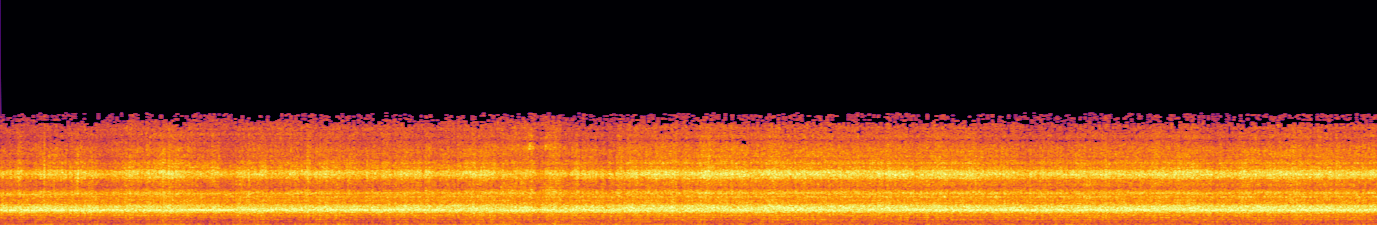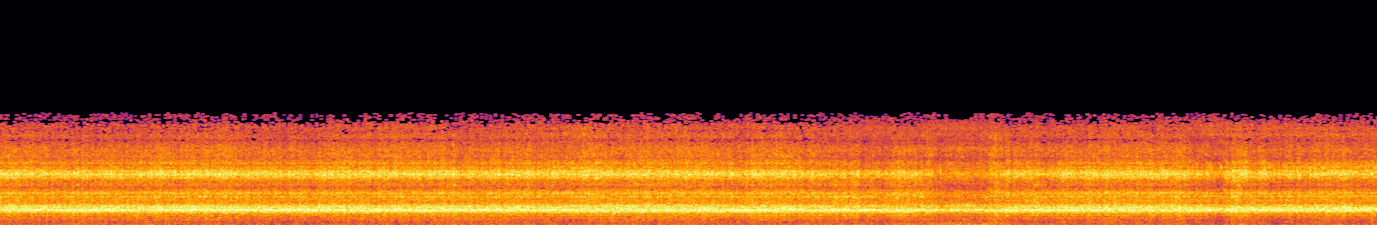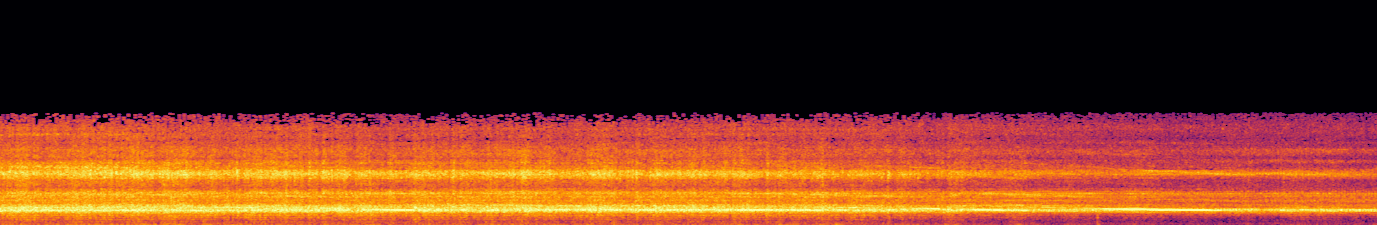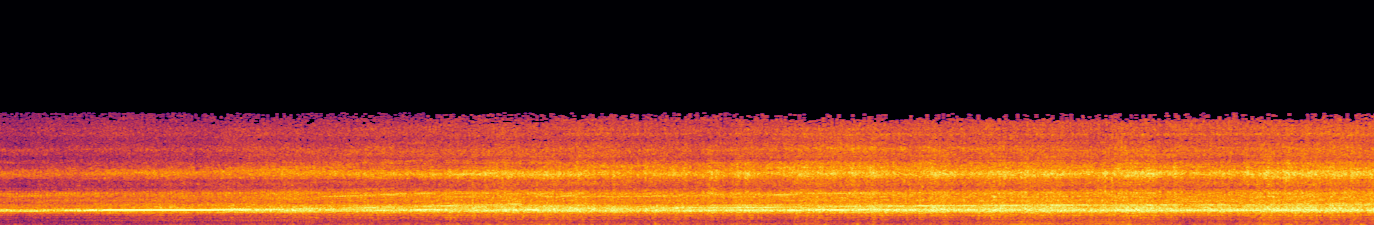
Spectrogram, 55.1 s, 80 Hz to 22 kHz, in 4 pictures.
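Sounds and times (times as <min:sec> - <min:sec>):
motorcycle engine cruising: 0:00.0 - 0:09.0, 0:43.8 - 0:55.0
high whine: 0:00.0 - 0:55.0.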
